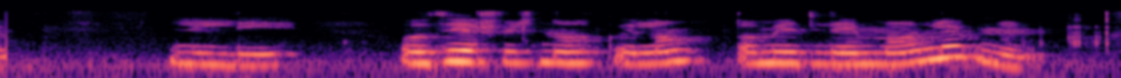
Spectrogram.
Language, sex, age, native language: Icelandic, female, 11, Icelandic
